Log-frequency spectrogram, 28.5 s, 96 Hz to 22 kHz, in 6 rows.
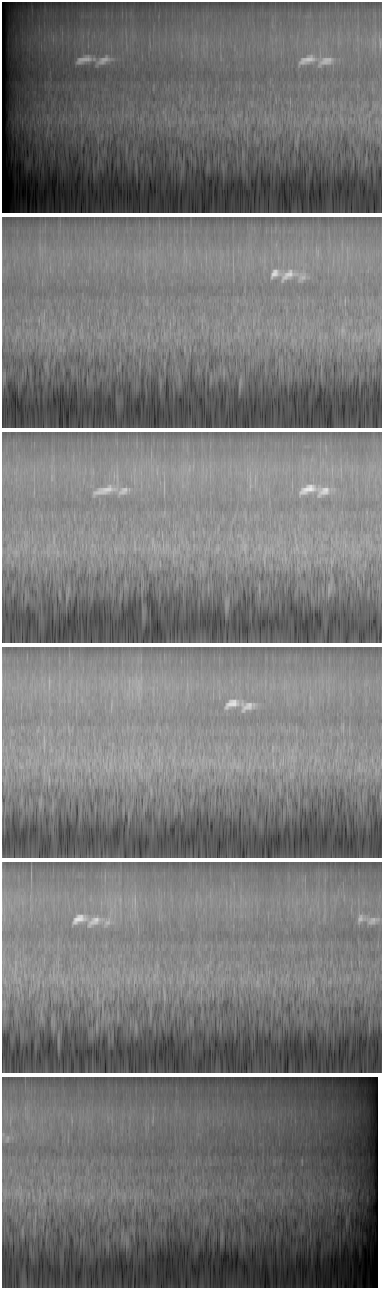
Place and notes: Scottish Borders, UK - Leaderfoot
On a hot world listening day, welcome cool of Leaderfoot.
The busy A68 almost out of earshot
United Kingdom, European Union, 18 July 2013, 15:00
